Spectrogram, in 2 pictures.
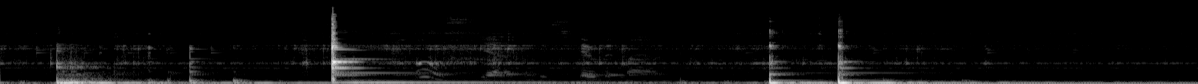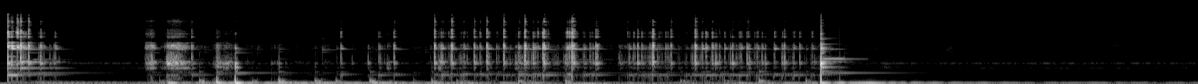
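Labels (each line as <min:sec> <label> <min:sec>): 0:00.0 A loud bang sounds nearby. 0:04.2
0:00.0 A muffled rattling sound nearby. 0:04.2
0:00.0 A continuous muffled rattling sound occurs nearby in an irregular pattern. 0:24.0
0:00.0 An occasional loud dinging sound. 0:24.0
0:00.0 Occasional muffled hollow loud bangs occur in irregular patterns. 0:24.0
0:00.0 Soft scratching. 0:24.0
0:00.0 Someone speaking faintly in the background. 0:24.0
0:04.2 A person speaking faintly in the background. 0:07.7
0:07.6 Muffled hollow loud bangs. 0:10.0
0:11.8 Loud dings sound nearby. 0:13.2
0:13.4 Soft scratching sounds. 0:16.1
0:16.2 A continuous dinging noise. 0:20.2
0:20.1 A loud hollow bang sounds. 0:24.0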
